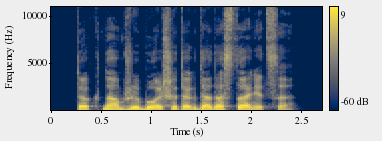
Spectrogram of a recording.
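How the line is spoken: Cheerful reply. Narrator (Russian): весело отозвался кто-то из близнецов

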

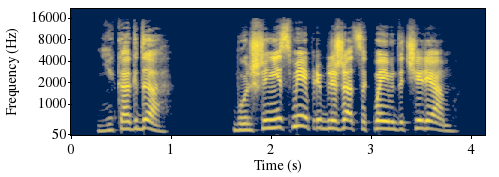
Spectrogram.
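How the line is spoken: Barked. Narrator (Russian): Рявкнул

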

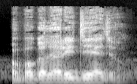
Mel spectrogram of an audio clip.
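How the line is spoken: Grumbling father. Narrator (Russian): проворчал отец

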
